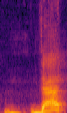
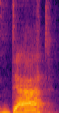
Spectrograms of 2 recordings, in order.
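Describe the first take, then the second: First: The word begins with a soft th sound. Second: The word begins with a hard d sound. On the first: "that becomes dat" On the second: "That's the D H part"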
